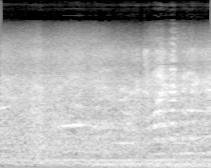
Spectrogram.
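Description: Crowd noise of a children's audience, with children's voices calling out louder near the end.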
